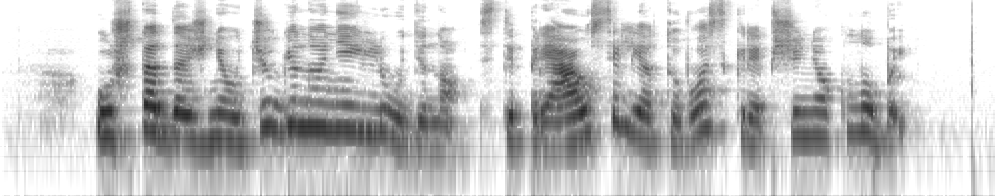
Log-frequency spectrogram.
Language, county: Lithuanian, Kaunas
